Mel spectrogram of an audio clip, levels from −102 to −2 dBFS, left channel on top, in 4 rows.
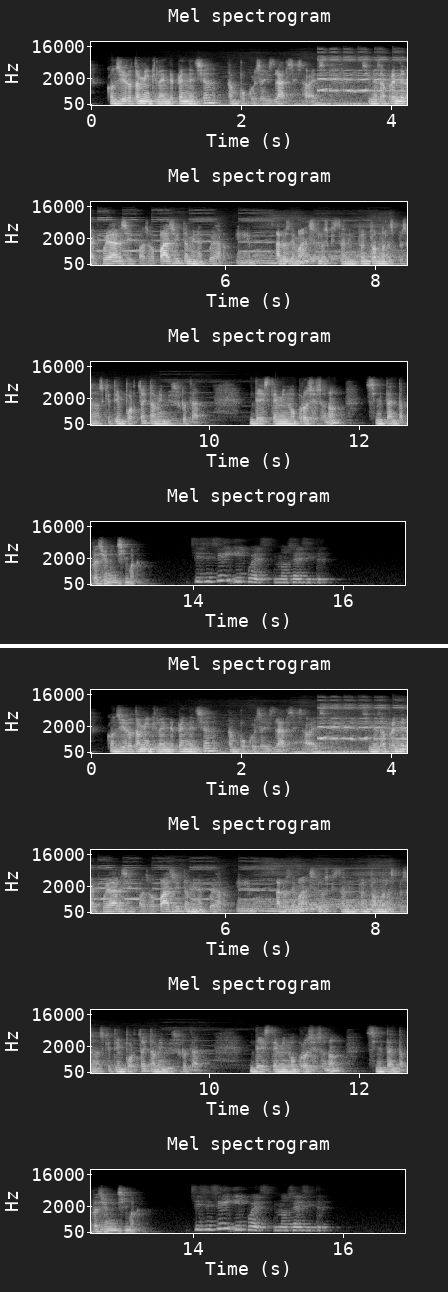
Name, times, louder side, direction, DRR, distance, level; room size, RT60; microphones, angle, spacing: voice 1, 0.0-11.7 12.1-13.2, left 2 dB, 65° left, 9 dB, 1.1 m, -24 dB
sound 1, 0.9-5.6 6.3-9.7, right 1 dB, 10° left, 4.6 m, -38 dB
sound 2, 3.0-6.7 7.2-8.0 9.4-9.8, equal, 35° left, 3.5 m, -34 dB
voice 2, 14.0-15.7, right 1 dB, 5° right, -4 dB, 1.9 m, -36 dB
12.5 x 8.1 x 2.9 m, 0.43 s
head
